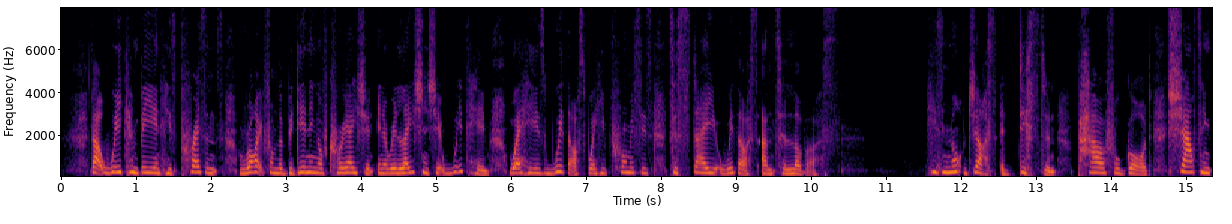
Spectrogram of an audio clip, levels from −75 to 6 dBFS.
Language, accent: English, British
